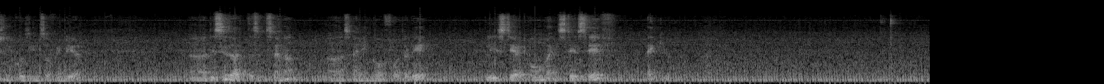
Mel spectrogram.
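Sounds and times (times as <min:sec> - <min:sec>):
low hum with hiss: 0:00.0 - 0:09.3.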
